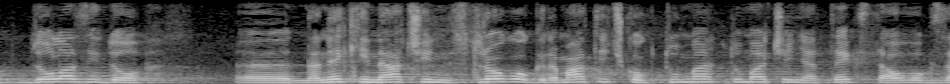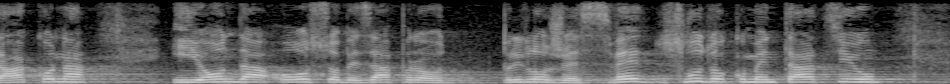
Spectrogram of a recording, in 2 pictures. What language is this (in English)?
Croatian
